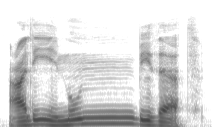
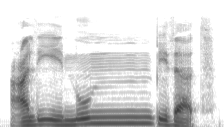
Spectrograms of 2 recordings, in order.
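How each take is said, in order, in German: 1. Vor dem b wird ein m-Laut gesprochen. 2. Vor dem b wird ein m-Laut gesprochen.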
